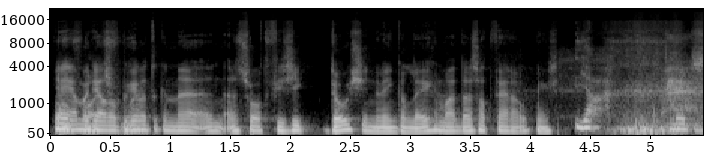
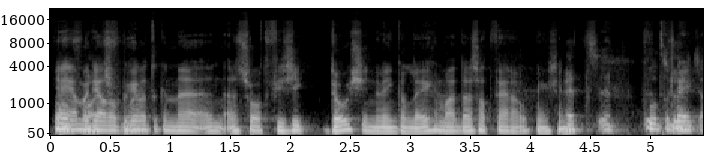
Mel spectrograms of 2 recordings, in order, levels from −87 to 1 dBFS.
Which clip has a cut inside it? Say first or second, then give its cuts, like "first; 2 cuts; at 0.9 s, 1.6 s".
first; 1 cut; at 4.2 s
